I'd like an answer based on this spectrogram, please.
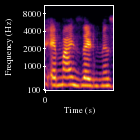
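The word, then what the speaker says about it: Messrs: है ये मिस, right, इसे प्रोनाउंस भी MIZ मिस करते हैं।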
